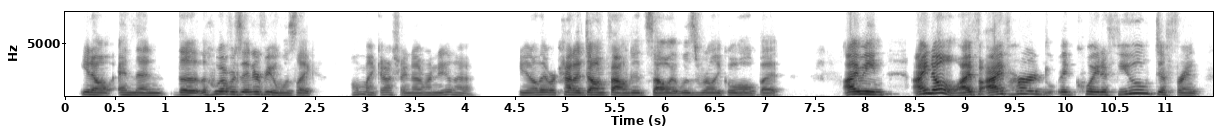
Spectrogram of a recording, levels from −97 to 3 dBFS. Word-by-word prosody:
you 215 - -3
know, 190 -2 -2
and 190 -2 -5
then 170 -2 -5
the 200 +1 0
whoever's 240 -2 -1
interviewing 215 -4 -2
was 175 0 -10
like, 155 - -8 0.3
"Oh 205 - -15
my 210 -4 -11
gosh, 200 0 -12
I - - -11
never 170 +1 -9
knew 190 +4 -10
that." 175 -6 -15 0.4
You 185 - -8
know, 185 - -5
they 210 - -2
were 200 - -4
kinda 190 -2 +1
dumbfounded, 185 -3 +1
so, 170 0 0
it 165 -2 -6
was 180 -1 -8
really 180 -1 -6
cool. 180 -1 -7
But 335 - -8 0.6
I 230 +1 +8
mean, 235 -1 +4 0.2
I 290 - +6
know, 325 +2 +6
I've 225 +2 +5
I've 245 +5 +5
heard 255 -3 -1 0.3
quite 225 -2 -1
a 215 - -1
few 275 +8 -2
different 190 -6 -5
200 Hz, 205 wpm, -22 LUFS, 180-225 Hz, 0.6 s, I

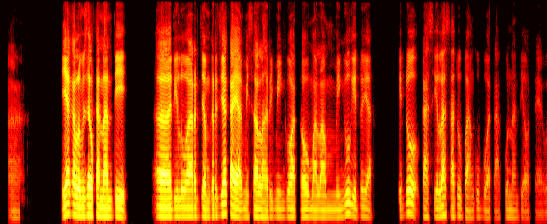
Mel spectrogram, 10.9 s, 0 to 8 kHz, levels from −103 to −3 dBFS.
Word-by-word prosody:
Eee, 90 0 -22 0.9
ya - - +9
kalau 125 -3 +6
misalkan 120 +1 +3
nanti, 110 -1 +2 0.6
eee, 115 -1 +5
di 115 - -4
luar 115 0 +1
jam 105 -2 -1
kerja 120 +5 +1
kayak 115 -7 +4
misal 105 +1 -3
hari 105 +1 -6
Minggu 105 0 -10
atau 105 -1 -4
malam 100 -1 -6
Minggu 105 +9 -6
gitu 115 0 -9
ya, 110 -2 -9 0.6
itu 140 +6 -4
kasihlah 110 +3 -6
satu 115 -1 -12
bangku 95 +2 -15
buat 95 -4 -18
aku 90 +5 -24
nanti 95 -2 -22
OTW. - - -26
110 Hz, 150 wpm, -21 LUFS, 105-115 Hz, 0.9 s, ya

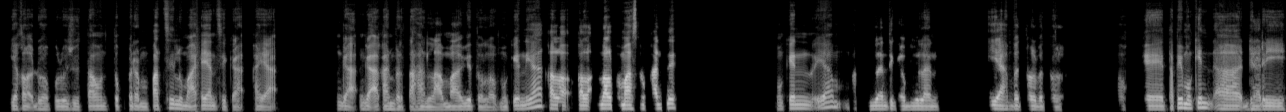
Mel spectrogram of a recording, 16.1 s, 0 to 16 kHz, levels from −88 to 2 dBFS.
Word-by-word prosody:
Ya 105 - -2
kalau 100 -2 -3
Rp20.000.000 95 +1 -5
untuk 100 -1 -6
berempat 95 +1 -1
sih 140 - -3
lumayan 105 -1 0
sih, - - -8
Kak, - - -6
kayak, - - -3 0.8
nggak - - -2
nggak - - +2
akan 100 0 -1
bertahan 95 -1 -3
lama 90 +2 0
gitu 100 -2 -3
loh, 85 +1 -6
mungkin 95 +4 -1
ya, 170 +6 +3
kalau 115 -1 +5
kalau 110 0 +5
nol 125 0 +10
pemasukan 120 +1 +5
sih 140 -1 +4 1.3
mungkin 125 +3 +1
ya 165 - -1
4 170 -9 -9
bulan 105 0 +2
3 100 -3 -3
bulan 100 -1 0 0.7
iya 120 -2 +4
betul 105 0 -2
betul. 90 -2 -10 0.7
Oke, 100 -1 -2
tapi 145 - +1
mungkin, 150 +3 +1
eee, 105 -1 +1
dari 100 0 -1
105 Hz, 140 wpm, -25 LUFS, 95-115 Hz, 1.3 s, nol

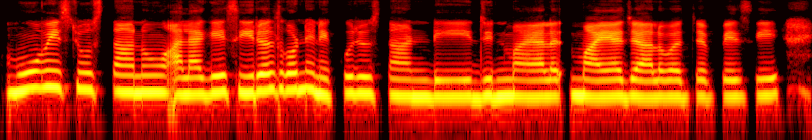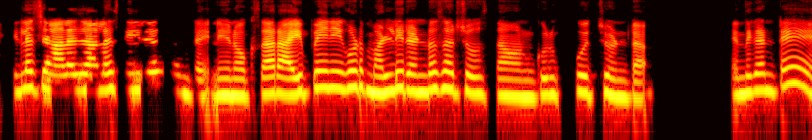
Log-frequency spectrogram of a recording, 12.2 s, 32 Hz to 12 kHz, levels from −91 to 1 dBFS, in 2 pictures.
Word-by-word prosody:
Movies 295 +1 +1
చూస్తాను. 255 -2 -1 0.2
అలాగే 225 +1 +1
serials 260 +3 +2
కూడా 275 0 +2
నేను 250 -4 +2
ఎక్కువ 235 +4 -5
జూస్తానండి. 205 -3 -3 0.3
జిన్ 210 -1 +1
మాయల 205 0 -1 0.3
మాయజాలం 205 0 +1
అని 195 -1 -9
చెప్పేసి, 205 +1 -6 0.5
ఇలా 295 +2 +3
చాలా 255 -2 +5
చాలా 260 +1 +3
సీరియల్స్ 280 +2 -3
ఉంటాయి 210 -2 -4
నేనొకసారి 220 +2 +2
అయిపోయినయి 290 +6 +3
గూడా 305 -2 +2
మళ్ళీ 255 +5 +4
రెండోసారి 275 +1 +1
చూస్తాం 220 -2 -3
అనుకుని 215 +3 -2 0.2
కూర్చుంటా. 215 -5 -1 0.7
ఎందుకంటే 265 +7 0
235 Hz, 135 wpm, -24 LUFS, 205-270 Hz, 0.7 s, చాలా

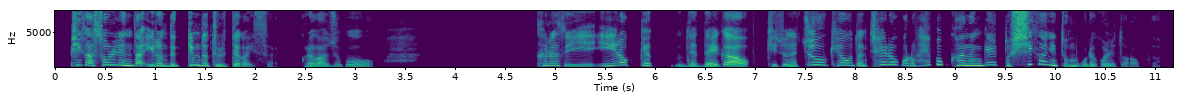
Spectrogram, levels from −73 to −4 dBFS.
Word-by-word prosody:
'피가 360 -3 +3
쏠린다.' 330 -4 +3
이런 230 +2 +2
느낌도 275 - +2
들 200 -5 -3
때가 180 0 -2
있어요. 150 - -12 0.3
그래 190 -1 -5
가지고 160 -3 -7 1.6
그래서 300 -5 -2
이 230 +1 -3
이렇게 295 +4 0 0.3
이제 195 -1 -5
내가 195 +1 +4 0.2
기존에 220 -1 -3
쭉 380 - 0
해오던 320 -7 -1
체력으로 380 -7 -1
회복하는 340 - +1
게 375 +5 -2
또 - - -6
시간이 450 - +5
좀 160 - -8
오래 165 +2 -6
걸리더라고요. 130 -8 -13
260 Hz, 325 characters per minute, -23 LUFS, -, 1.6 s, 시간이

